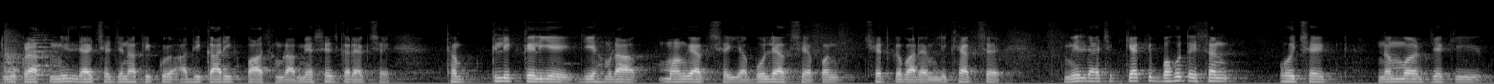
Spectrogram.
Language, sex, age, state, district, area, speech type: Maithili, male, 30-45, Bihar, Begusarai, urban, spontaneous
